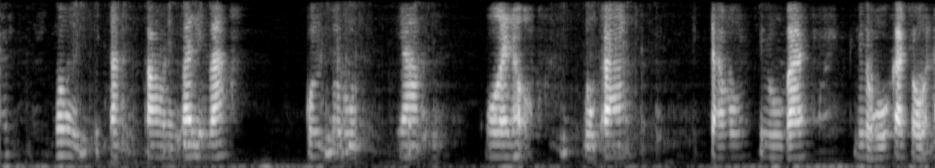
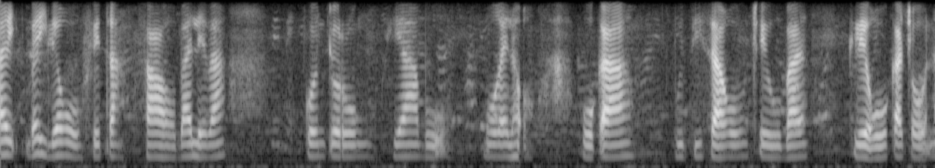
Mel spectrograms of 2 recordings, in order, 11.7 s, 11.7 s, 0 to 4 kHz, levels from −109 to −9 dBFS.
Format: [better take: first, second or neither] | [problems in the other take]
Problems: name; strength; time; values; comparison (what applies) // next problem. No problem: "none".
second | noise reduction (neural mask model DeepFilterNet 3)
